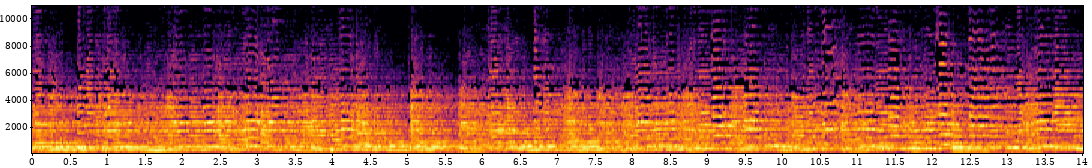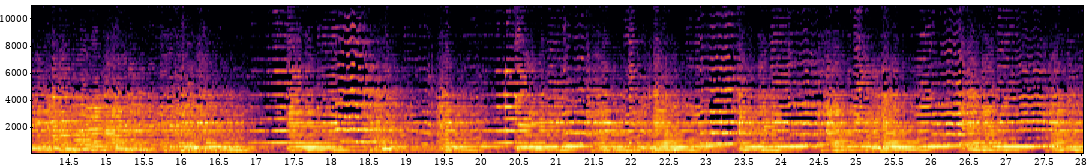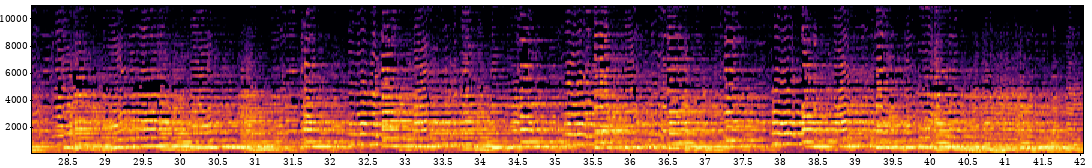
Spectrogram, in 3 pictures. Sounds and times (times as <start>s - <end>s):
Violin, fiddle: 0.0s - 42.0s.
